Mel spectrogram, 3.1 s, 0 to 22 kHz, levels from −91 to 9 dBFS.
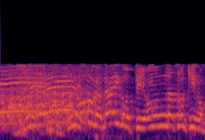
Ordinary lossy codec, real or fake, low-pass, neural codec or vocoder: AAC, 16 kbps; real; 7.2 kHz; none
